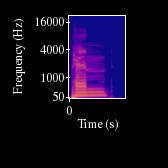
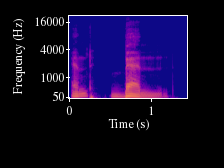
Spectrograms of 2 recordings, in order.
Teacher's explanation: when you say Ben your vocal cords will vibrate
